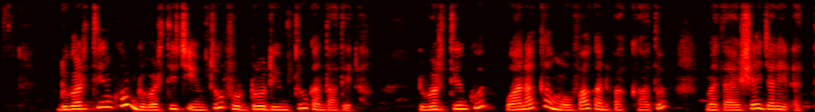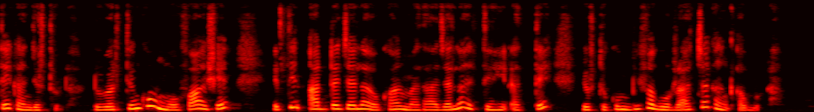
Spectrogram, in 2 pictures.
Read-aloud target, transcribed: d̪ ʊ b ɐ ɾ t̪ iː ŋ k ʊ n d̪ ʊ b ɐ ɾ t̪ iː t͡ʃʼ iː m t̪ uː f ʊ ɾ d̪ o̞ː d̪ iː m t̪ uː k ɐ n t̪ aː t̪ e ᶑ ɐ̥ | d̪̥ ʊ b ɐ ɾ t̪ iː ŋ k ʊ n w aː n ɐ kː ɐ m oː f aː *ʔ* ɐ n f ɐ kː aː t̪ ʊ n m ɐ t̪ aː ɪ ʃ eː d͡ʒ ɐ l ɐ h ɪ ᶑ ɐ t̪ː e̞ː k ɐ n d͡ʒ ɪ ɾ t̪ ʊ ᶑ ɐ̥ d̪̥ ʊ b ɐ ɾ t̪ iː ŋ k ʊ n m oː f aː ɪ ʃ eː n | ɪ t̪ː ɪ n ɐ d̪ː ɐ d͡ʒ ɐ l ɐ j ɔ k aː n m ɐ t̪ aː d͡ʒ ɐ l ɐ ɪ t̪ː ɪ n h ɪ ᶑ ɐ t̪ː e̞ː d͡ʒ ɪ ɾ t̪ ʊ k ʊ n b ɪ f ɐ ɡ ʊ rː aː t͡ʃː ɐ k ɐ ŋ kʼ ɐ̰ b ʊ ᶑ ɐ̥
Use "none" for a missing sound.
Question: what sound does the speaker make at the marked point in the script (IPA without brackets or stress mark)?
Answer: k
